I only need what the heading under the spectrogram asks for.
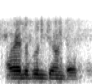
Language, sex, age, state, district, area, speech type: Telugu, male, 45-60, Andhra Pradesh, Kadapa, rural, conversation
